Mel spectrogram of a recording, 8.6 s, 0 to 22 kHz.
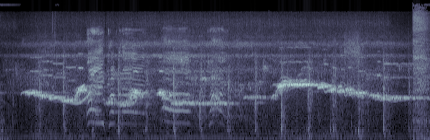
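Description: A bright whistled march melody from the soundtrack of the 1957 film The Bridge on the River Kwai, directed by David Lean, rises and falls in a jaunty tune, carried loudly over a rhythmic band accompaniment with steady drum-like beats underneath.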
